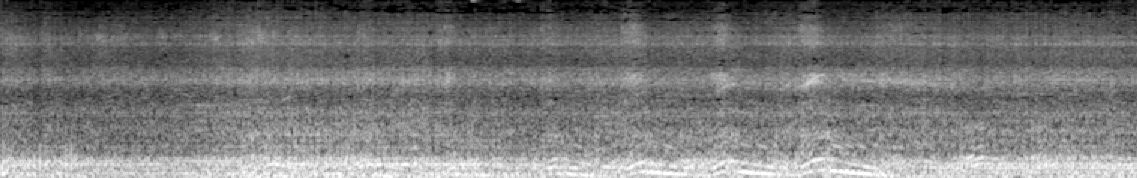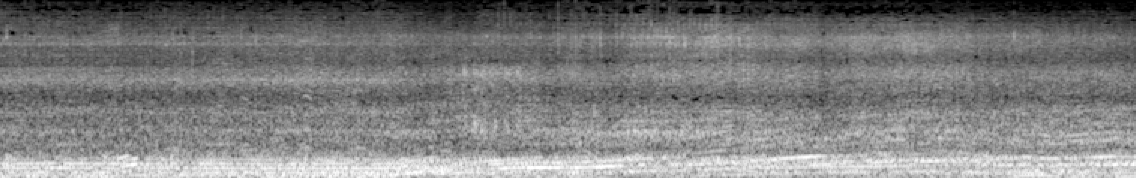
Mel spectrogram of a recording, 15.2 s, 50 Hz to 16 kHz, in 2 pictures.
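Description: Drag-race start between a Camaro SS with its L99 6.2-litre V8 and a second car. The engines are revved up and down while staged, then both launch about ten seconds in and accelerate hard down the strip, engine pitch climbing and dropping back with each gear change.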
